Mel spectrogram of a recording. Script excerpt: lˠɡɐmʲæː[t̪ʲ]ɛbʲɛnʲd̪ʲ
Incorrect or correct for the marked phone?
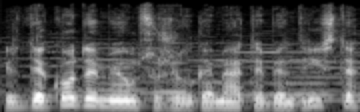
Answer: correct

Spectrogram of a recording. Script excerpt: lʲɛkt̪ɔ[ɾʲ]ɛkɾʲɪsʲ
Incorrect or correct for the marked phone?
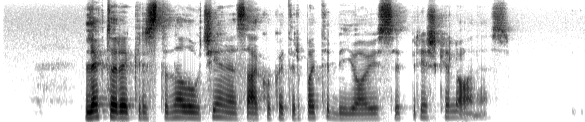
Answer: correct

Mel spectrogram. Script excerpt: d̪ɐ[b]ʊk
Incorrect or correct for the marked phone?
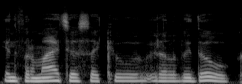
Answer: incorrect: none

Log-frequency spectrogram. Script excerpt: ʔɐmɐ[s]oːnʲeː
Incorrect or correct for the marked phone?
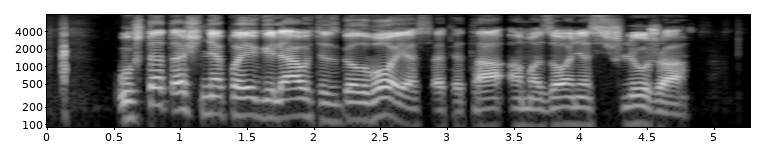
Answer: incorrect: z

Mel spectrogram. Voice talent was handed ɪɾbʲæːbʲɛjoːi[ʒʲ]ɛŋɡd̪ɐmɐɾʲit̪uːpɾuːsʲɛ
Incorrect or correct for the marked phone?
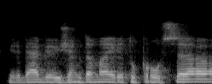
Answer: correct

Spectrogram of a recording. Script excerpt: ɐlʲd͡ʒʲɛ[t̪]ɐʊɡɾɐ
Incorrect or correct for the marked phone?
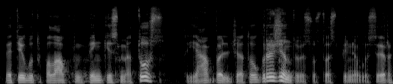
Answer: correct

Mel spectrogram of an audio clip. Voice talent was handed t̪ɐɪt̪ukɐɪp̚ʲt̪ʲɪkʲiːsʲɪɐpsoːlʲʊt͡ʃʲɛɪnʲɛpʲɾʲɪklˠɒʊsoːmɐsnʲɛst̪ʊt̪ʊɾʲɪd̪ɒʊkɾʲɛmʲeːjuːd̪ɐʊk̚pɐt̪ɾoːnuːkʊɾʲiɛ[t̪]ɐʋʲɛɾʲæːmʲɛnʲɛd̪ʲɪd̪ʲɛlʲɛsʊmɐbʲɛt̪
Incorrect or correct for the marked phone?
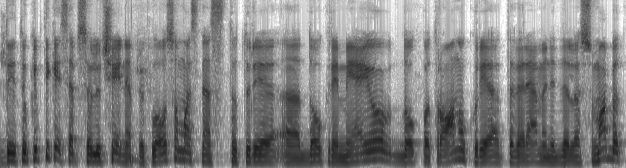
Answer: correct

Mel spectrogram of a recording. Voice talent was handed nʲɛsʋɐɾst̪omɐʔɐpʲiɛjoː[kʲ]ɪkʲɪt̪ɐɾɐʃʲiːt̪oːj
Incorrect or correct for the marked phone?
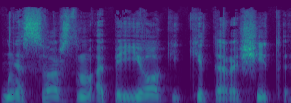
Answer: correct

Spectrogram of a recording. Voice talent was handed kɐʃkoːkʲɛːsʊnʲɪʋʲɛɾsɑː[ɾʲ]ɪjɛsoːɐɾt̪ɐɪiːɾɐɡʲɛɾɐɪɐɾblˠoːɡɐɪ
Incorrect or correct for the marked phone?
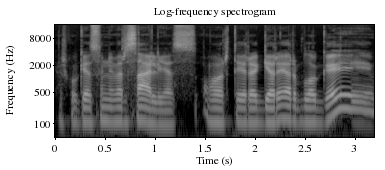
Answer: incorrect: lʲ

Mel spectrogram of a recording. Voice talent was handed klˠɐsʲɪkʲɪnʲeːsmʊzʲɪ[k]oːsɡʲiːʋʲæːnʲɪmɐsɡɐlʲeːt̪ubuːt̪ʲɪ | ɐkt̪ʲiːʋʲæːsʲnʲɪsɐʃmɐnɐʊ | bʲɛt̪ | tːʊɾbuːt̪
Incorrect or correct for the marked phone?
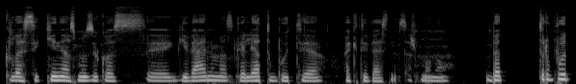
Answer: correct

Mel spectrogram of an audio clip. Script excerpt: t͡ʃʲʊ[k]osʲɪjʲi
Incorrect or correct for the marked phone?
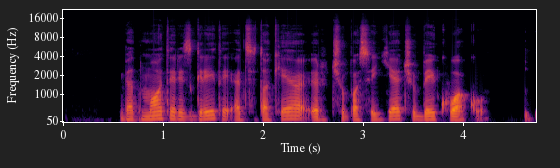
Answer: incorrect: p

